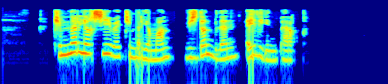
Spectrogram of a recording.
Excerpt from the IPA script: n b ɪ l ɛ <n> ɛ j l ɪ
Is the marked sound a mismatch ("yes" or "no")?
no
